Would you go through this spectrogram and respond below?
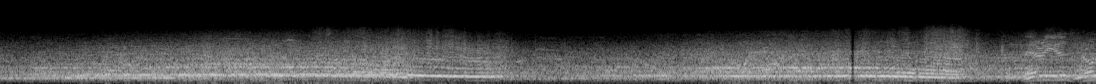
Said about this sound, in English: racing down the track, only to go down the gearbox to slow down to a very low speed to take the U-bend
